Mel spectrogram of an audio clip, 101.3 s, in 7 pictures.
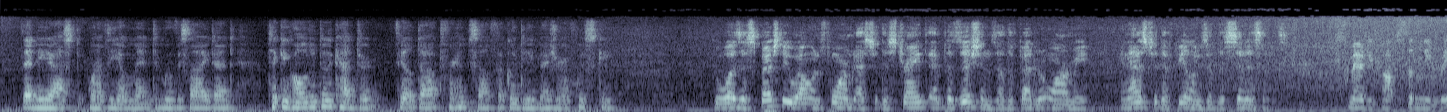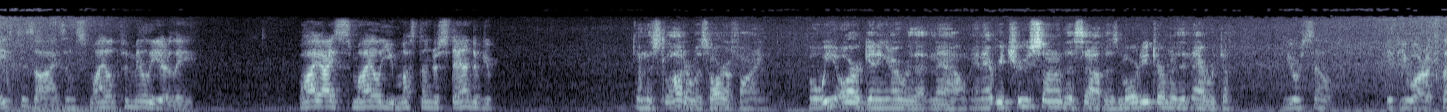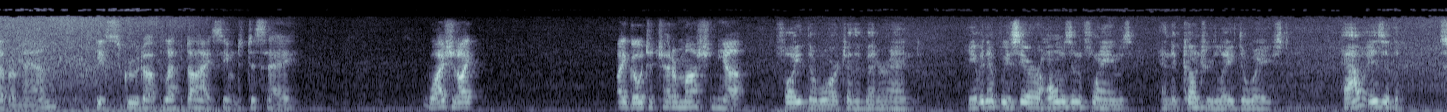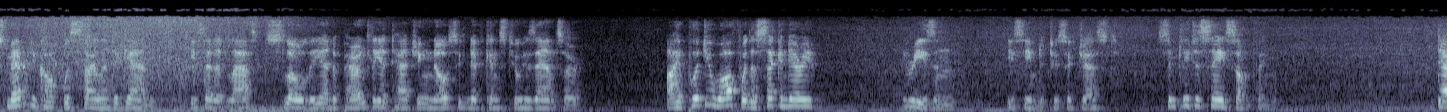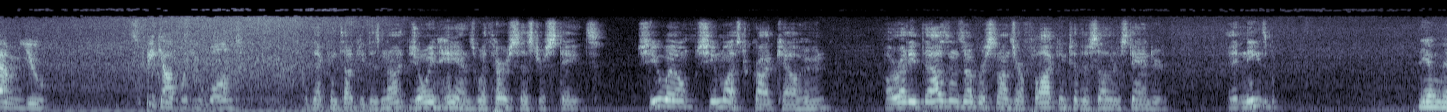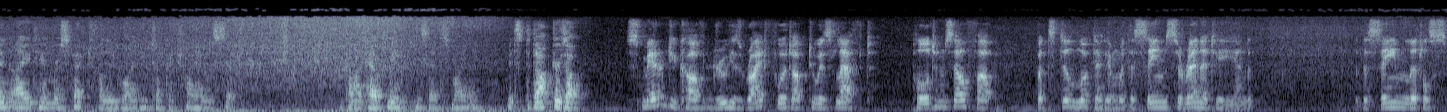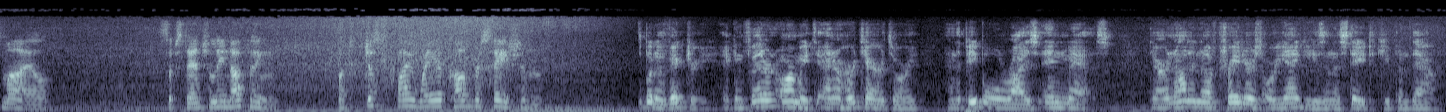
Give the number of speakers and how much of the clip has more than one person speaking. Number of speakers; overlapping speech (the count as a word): three, no overlap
